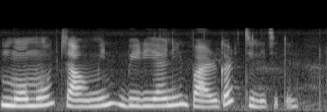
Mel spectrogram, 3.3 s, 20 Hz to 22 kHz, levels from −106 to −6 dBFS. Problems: none marked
